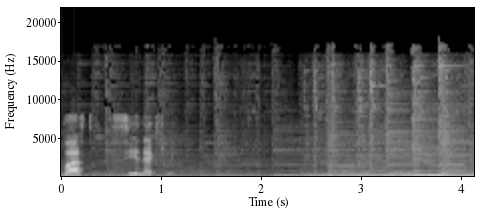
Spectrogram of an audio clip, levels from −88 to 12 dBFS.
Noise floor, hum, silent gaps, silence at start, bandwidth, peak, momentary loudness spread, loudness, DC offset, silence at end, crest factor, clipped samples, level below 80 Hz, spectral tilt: -41 dBFS; none; none; 0 s; 17.5 kHz; 0 dBFS; 21 LU; -21 LUFS; under 0.1%; 0 s; 22 dB; under 0.1%; -40 dBFS; -4 dB/octave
